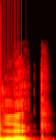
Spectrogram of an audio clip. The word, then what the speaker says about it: Luc: So my my even though everybody in the US calls me Luke in in Quebec, they call me Lick. That's how you pronounce it.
